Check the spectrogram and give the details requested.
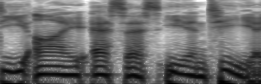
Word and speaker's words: Descent: And for those wondering, that is not dissent spelt with D-I-S-S-E-N-T, as in to disagree with something quite vocally. It is dissent like a submarine, going into the deep.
